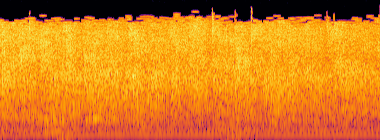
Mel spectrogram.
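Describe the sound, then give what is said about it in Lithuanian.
An audience gives thunderous applause as a video crew and photographer stand, a dense, steady roar of clapping that runs through the whole stretch over a low hum, with no talk. “O dabar griausmingi plojimai.”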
